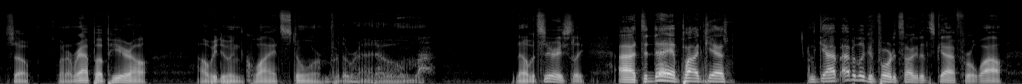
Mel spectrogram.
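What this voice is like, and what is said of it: Scratchy, congested deep voice. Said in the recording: “I apologize in advance for the voice ... I get these wonderful sinuses and allergies that give me really scratchy throat, but also give me a good major market radio voice.”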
